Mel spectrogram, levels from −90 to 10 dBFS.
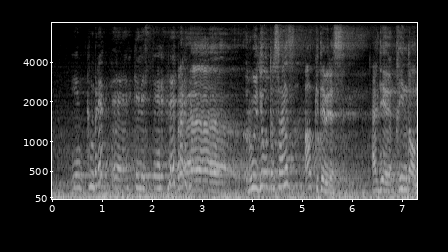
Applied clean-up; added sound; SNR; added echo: none; none; none; reverberation time 2.7 s.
